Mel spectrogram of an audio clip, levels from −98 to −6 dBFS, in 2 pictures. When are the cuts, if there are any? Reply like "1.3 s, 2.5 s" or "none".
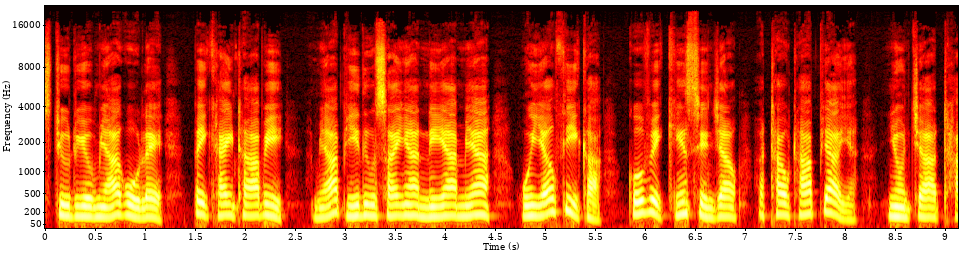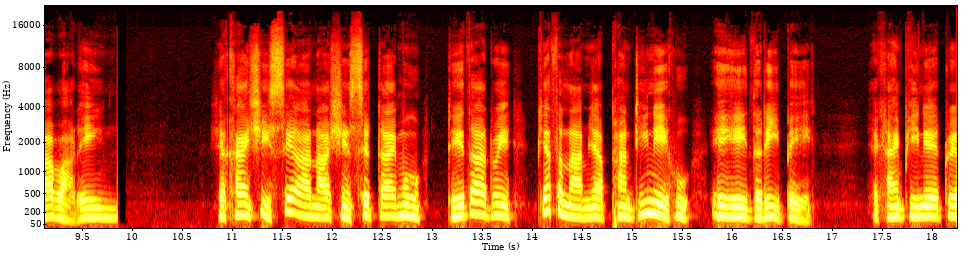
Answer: none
